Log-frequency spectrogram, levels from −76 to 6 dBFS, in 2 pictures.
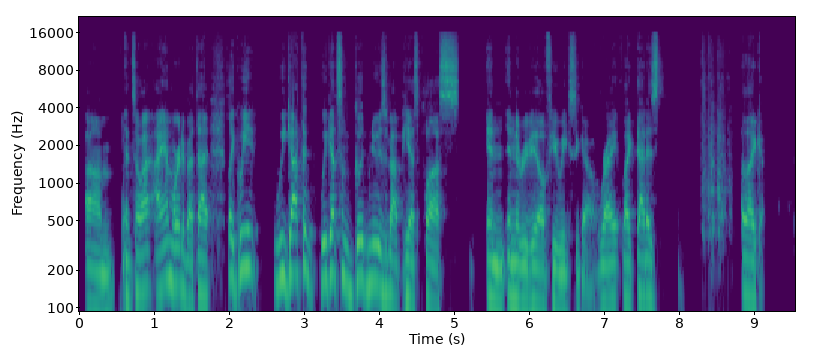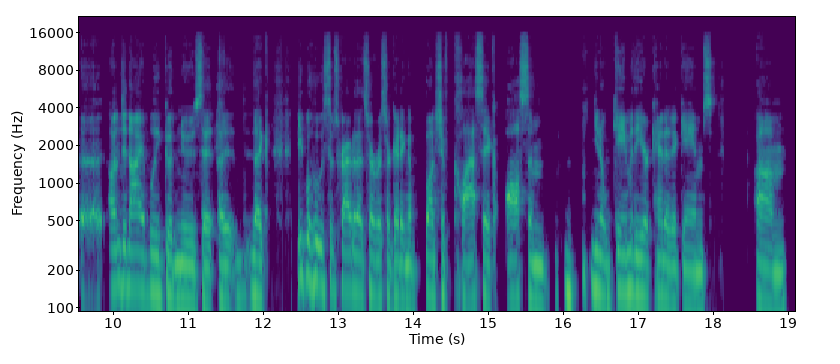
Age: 30-49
